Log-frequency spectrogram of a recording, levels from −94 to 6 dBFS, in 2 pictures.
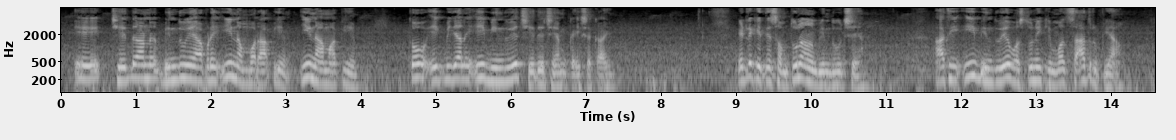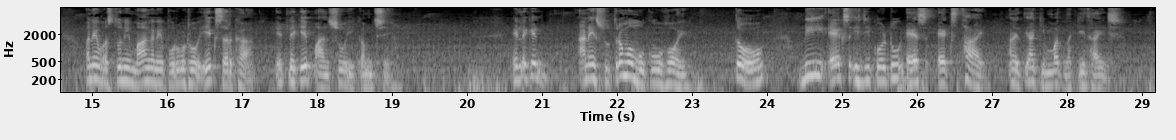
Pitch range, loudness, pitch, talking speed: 150-210 Hz, -23 LUFS, 185 Hz, 135 wpm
